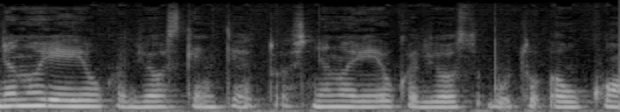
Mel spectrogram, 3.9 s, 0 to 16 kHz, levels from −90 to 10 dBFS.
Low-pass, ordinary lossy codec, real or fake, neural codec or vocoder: 14.4 kHz; Opus, 64 kbps; fake; codec, 44.1 kHz, 7.8 kbps, Pupu-Codec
